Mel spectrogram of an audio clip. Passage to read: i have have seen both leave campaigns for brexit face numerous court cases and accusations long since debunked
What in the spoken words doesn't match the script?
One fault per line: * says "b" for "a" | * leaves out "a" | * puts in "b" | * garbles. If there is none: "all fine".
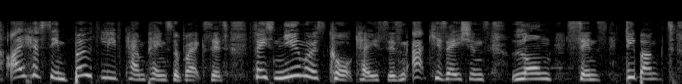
* leaves out "have"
